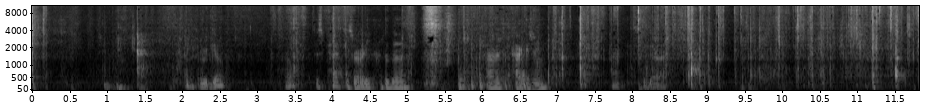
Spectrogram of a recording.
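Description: A foil trading card pack crinkles as it is pulled from a box.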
